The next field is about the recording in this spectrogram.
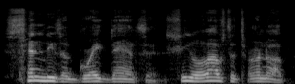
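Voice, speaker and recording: A man's voice: medium pitch, a little slow, darkish tone, husky. A man hosting a puppet show, chatting casually and encouragingly and prompting with questions. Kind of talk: casual, unscripted chat.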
